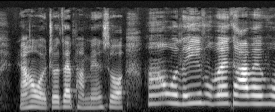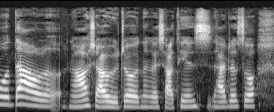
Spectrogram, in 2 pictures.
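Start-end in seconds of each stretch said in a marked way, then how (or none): 1.5-3.4 put-on sulky, whiny tone, pitched up. Retelling spilling coffee on clothes, wanting comfort: retelling own plea for comfort. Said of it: "就想要大家安慰我".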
